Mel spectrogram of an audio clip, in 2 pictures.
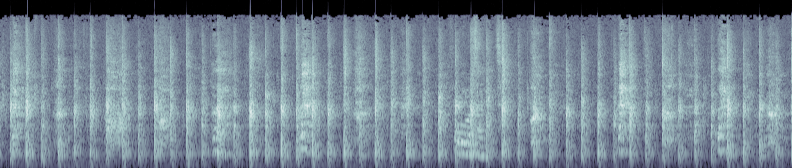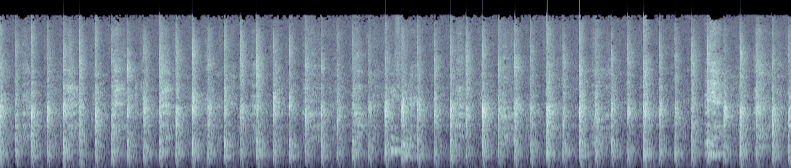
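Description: Rapid, even footfalls of trainers striking an exercise mat on a hard floor during high knees, several thumps a second, with hard, voiced breathing over them.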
